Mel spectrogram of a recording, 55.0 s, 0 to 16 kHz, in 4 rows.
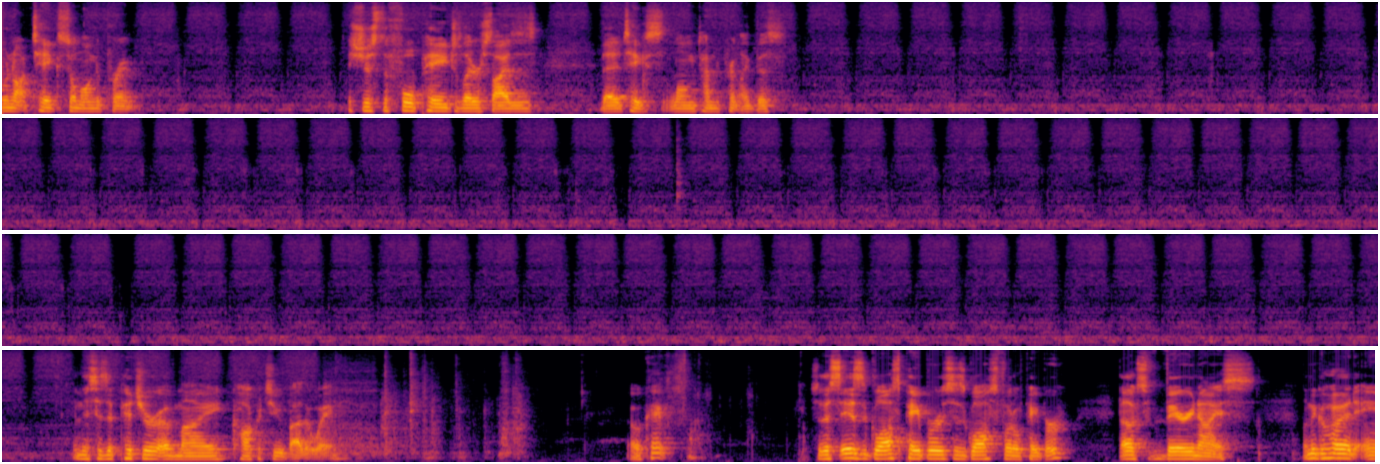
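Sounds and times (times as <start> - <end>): printer carriage whirring: 0.0 - 46.6.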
